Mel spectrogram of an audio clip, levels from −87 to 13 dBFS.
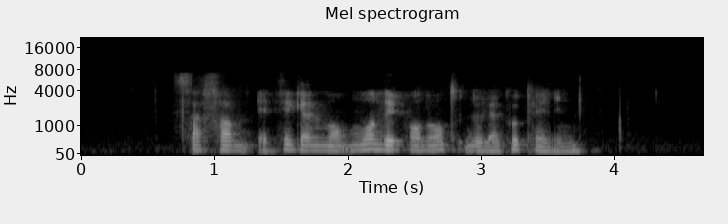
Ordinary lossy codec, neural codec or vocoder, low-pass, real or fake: AAC, 32 kbps; codec, 44.1 kHz, 2.6 kbps, SNAC; 7.2 kHz; fake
